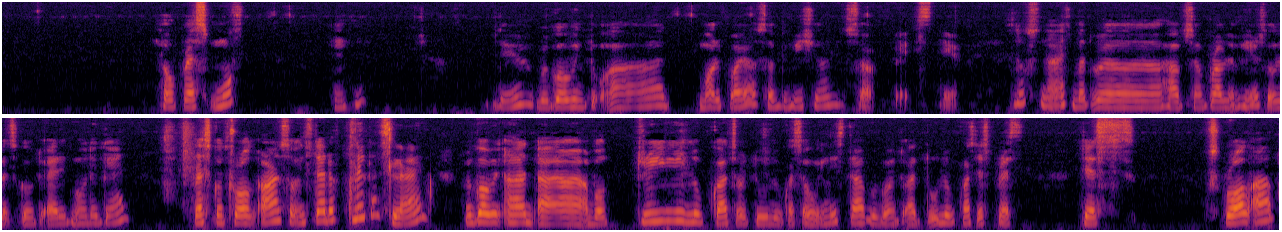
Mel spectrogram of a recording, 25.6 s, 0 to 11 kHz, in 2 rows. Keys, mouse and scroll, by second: 1.4 s, 2.5 click, 2.9 right click, 3.6 click, 6.1 right click, 6.7 shift+right click, 7.7 s, 8.6 click, 9.7 right click, 10.1 shift+right click, 10.6 right click, 11.0 s, 12.1 click, 12.5 click, 13.8 e, 15.2 click, 16.0 s, 17.5 click, 19.0 e, 19.7 click, 19.8 s, 21.8 click, 22.1-22.5 scroll down 3, 23.2 click, 23.2 s, 23.6 click, 24.1 click, 25.1 s.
